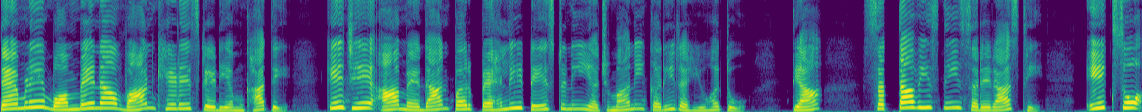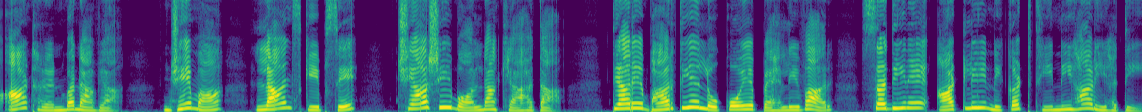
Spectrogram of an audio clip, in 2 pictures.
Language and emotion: Gujarati, neutral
